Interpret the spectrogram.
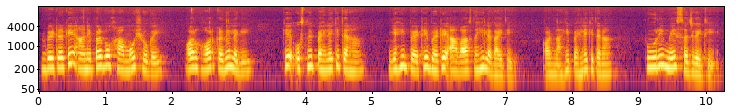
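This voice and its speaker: A woman narrating a romantic novel in a steady, even reading voice. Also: mid-range voice. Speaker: storyteller. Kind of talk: scripted story narration. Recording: dull lo-fi recording.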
